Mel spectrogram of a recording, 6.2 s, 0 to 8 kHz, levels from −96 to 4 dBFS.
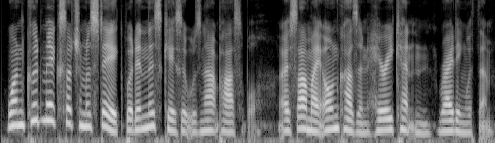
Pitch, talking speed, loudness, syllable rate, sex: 195 Hz, 235 wpm, -18 LUFS, 5.7 syllables/s, female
